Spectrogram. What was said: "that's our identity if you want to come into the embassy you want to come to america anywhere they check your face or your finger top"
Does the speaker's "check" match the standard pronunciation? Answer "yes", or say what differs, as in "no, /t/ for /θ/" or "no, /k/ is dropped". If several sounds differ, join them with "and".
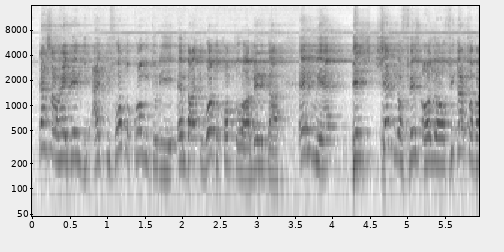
no, /ʃ/ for /tʃ/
